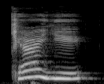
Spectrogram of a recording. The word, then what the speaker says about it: cahier: Cahier, yé, yé. Le H ne se prononce pas.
